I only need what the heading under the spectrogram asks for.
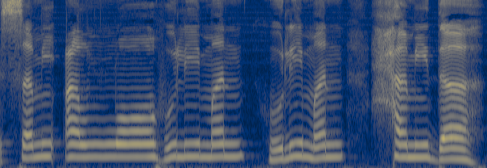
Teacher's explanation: اللہ اور اللہم کا لام، اس کے پیچھے زبر یا پیش ہو تو لام موٹا پڑا جاتا ہے، یہ عین پہ زبر ہے تو یہ لام ہم موٹا پڑھیں گے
